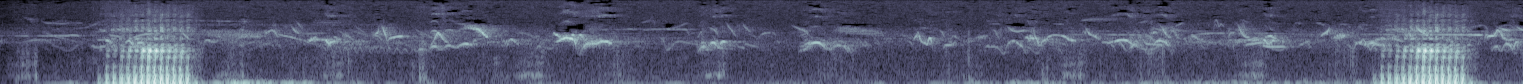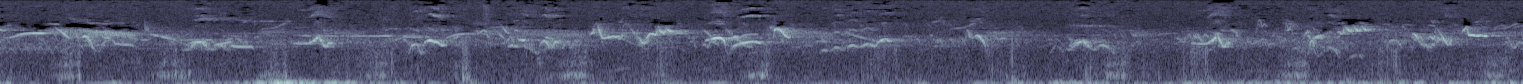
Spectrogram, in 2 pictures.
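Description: A buffalo gives two short, deep bass grunts several seconds apart while small birds chirp steadily behind.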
